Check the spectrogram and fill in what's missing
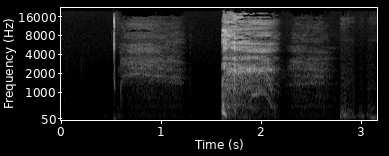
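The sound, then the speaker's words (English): A man clears his throat and coughs in several rough, breathy bursts, the loudest in the middle, with no talking. “Excuse me. Get me a cough drop here.”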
